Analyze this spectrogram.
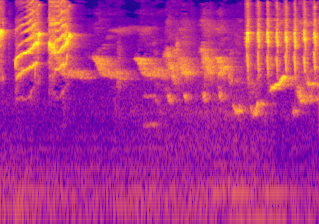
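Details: Caged orange-headed thrush in Bali, Indonesia, singing rapid clipped chirps followed by slurred whistles and a fast trill of repeated high notes, with low background hum.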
